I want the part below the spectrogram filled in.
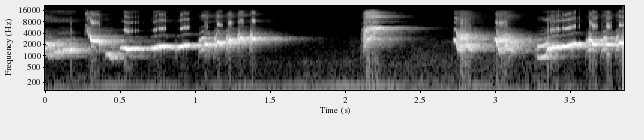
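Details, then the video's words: White-rumped shama song, played to provoke other birds into answering: loud rich whistled phrases, a long sliding warble rising gradually, then sharp downslurred notes and bright trilled phrases with a faint low hum beneath. "SUARA MURAI BATU Untuk Memancing BUNYI jadi NYAUT GACOR"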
